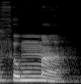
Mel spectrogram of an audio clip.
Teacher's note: summa, mimnya gunnah musyaddah karena bertasdid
